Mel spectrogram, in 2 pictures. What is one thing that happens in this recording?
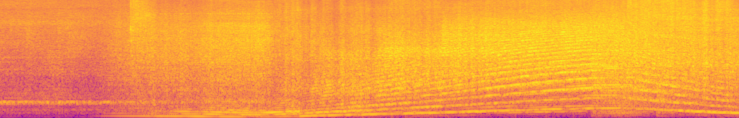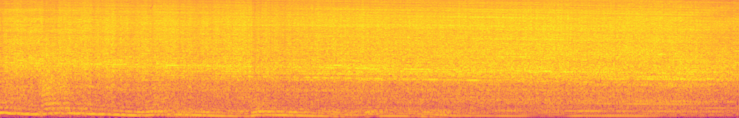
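A car engine idles, then revs up loudly to a high pitch and falls back down.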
